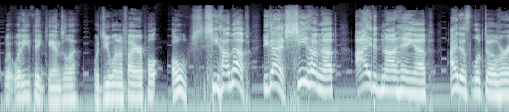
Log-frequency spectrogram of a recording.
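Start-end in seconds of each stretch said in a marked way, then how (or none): none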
